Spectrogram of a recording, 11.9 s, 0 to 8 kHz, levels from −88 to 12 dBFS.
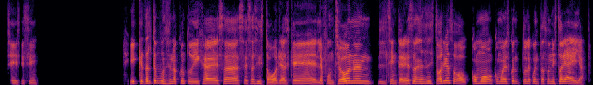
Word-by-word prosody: Sí, 150 -2 -3
sí, 150 - -8
sí. 145 -1 -8 1.8
¿Y 170 0 +1
qué 190 - +1
tal 195 +1 0
te 225 - +3
funciona 185 -4 -4
con 210 -2 -7
tu 175 - -2
hija 155 -1 +4
esas-esas 165 +1 0
historias? 150 -1 -1
¿Qué 155 -2 +3
le 155 +2 +1
funcionan? 195 +4 +1
¿L 160 -3 -10
se 170 - -1
interesa 155 +5 +1
en 180 - -3
esas 200 +2 -6
historias, 200 +6 0
o, 155 -7 -2
cómo 175 0 -1
cómo 180 +3 -5
es 185 0 -1
cuando 195 -5 -6
tú 170 - -3
le 175 - +1
cuentas 180 0 -6
una 185 0 -4
historia 185 0 +3
a 165 - +5
ella? 150 0 -1
170 Hz, 170 wpm, -23 LUFS, 155-185 Hz, 1.8 s, a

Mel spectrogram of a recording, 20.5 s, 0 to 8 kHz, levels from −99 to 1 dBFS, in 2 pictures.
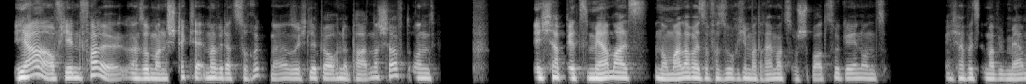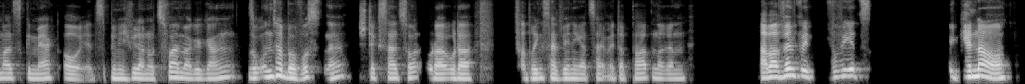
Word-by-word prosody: Ja, 160 +1 +8
auf 125 0 0
jeden 145 0 +4
Fall. 140 - +1
Also, 135 -1 +2
man 130 -1 +1
steckt 165 +6 -2
ja 145 - +1
immer 150 +1 +2
wieder 135 -2 0
zurück, 135 +10 -7
ne? 120 - -6
Also, 135 0 -4
ich 130 0 -6
lebe 140 -2 0
ja 130 - +2
auch 125 - -4
in 135 - 0
'ner 125 - -1
Partnerschaft 155 - -3
und 140 -5 -3 0.9
ich 145 +1 +1
habe 155 -1 +3
jetzt 140 0 +1
mehrmals 145 +1 +4
normalerweise 135 +2 +2
versuche 135 0 -4
ich - - -9
immer 130 -2 0
dreimal 120 +2 -3
zum 120 -3 -14
Sport 115 +2 -7
zu 140 +5 -5
gehen 135 +1 -4
und 125 -2 -7 0.6
ich 135 0 -10
habe 135 0 0
jetzt 135 - -8
immer 130 -2 -1
mehrmals 130 +3 -3
gemerkt: 135 +1 -3
„Oh, 120 -3 -2
jetzt 105 +1 -13
bin 135 - -1
ich 125 -2 -3
wieder 135 -2 +1
nur 120 - -3
zweimal 150 -4 0
gegangen.“ 130 +7 -3
So 145 0 -1
unterbewusst, 160 -4 +2
ne? 165 +8 -4
Steckst 140 -1 -7
halt 140 -1 0
zurück 150 +3 -4
oder 130 0 +1
oder 130 -1 +1 0.4
verbringst 135 0 -2
halt 130 -3 0
weniger 130 -2 -1
Zeit 125 +1 -6
mit - - -8
der 120 - -3
Partnerin. 130 -1 -4 0.7
Aber 165 +3 +6
wenn 205 +1 +6
wir 175 -3 +2 0.2
wo 165 +4 -6
wir 195 - +1
jetzt 200 0 0 0.8
genau. 170 -2 +5
135 Hz, 210 wpm, -22 LUFS, 130-150 Hz, 0.9 s, Ja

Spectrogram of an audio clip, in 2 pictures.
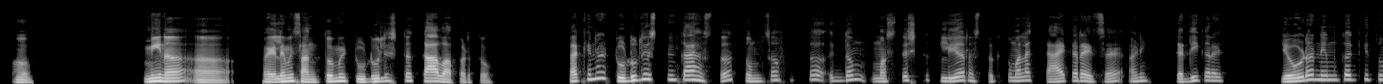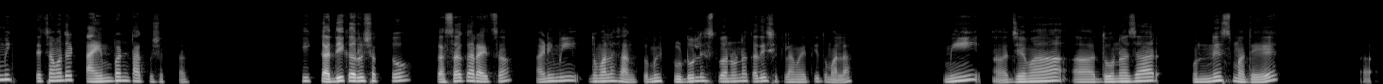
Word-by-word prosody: हं. 110 -2 +3 1.2
मी 150 +3 +11
ना 140 - +11
अ, 100 - +2 0.3
पहिलं 120 +2 +7
मी 155 - +7
सांगतो 120 +2 +4
मी 160 +2 +7
टु 120 - +4
डू 135 +2 +6
लिस्ट 155 +3 -1
का 145 0 +10
वापरतो? 105 -6 +1 0.8
का 150 - +6
की 235 - 0
ना 285 +3 +3
टु 150 -2 +6
डू 195 - +7
लिस्ट 235 0 0
काय 210 0 +5
असतं 170 +1 -3
तुमचं 145 +8 -3
फक्त 200 -1 -8
एकदम 200 +8 -3 0.2
मस्तिष्क 185 +8 -6
क्लिअर 170 -1 0
असतं 135 -3 -8
की 140 - -22
तुम्हाला 165 +3 -1 0.2
काय 130 +3 +1
करायचंय 140 -4 0
आणि 150 +5 -3 0.3
कधी 135 +9 0
करायचं. 175 -2 -4 0.6
एवढं 165 +11 +5
नेमकं 210 +1 0
की 225 - -5
तुम्ही 220 +1 -1
त्याच्यामध्ये 175 +2 -3
टाईम 135 +3 +1
पण 175 0 -1
टाकू 145 -5 -5
शकता. 115 -3 -15 1.2
की 160 - -3
कधी 135 +6 +5
करू 165 -1 +4
शकतो? 160 0 -5 0.4
कसं 120 +6 0
करायचं? 145 -1 -1 0.3
आणि 125 +5 -3
मी 180 +3 -3 0.2
तुम्हाला 145 +3 -1
सांगतो, 115 -6 -6
मी 145 +5 -2
टु 125 - -1
डू 145 - 0
लिस्ट 160 -3 -6
बनवणं 140 +3 -2
कधी 150 +4 -2
शिकला 120 -6 -8
माहिती 115 +4 -7
तुम्हाला? 105 -3 -6 1.0
मी 150 +5 0 0.3
अ, 100 - -7
जेव्हा 135 +3 +1 0.3
अ, 115 +1 -4
2019 140 +3 -2
मध्ये 125 - -1 0.9
अ, - - -14
150 Hz, 150 wpm, -21 LUFS, 130-170 Hz, 1.2 s, मी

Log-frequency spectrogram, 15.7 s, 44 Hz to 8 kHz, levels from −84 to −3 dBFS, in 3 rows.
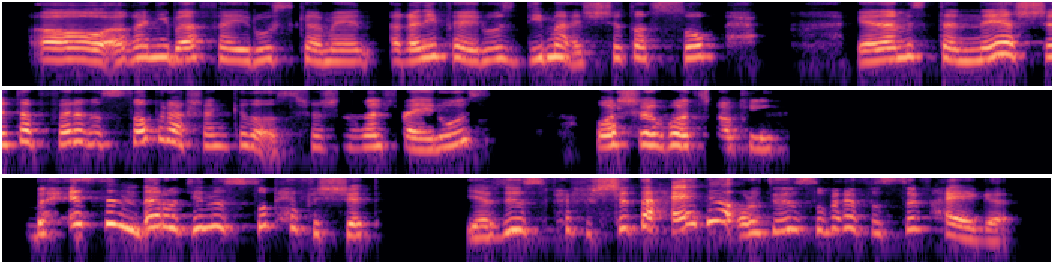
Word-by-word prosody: آه 230 -2 +4
أغاني 265 +4 -1
بقى 235 0 +2
فيروز 230 0 -3
كمان، 205 -2 -5
أغاني 215 +6 +1
فيروز 235 -2 -2
دي 225 +5 -6
مع 275 -1 +1
الشتا 185 +9 -5
الصبح 265 - -1 0.4
يعني 205 +3 +5
أنا 240 - +3
مستنية 260 +1 +2
الشتا 310 -1 +1
بفارغ 325 -1 -1
الصبر 315 +5 +2
عشان 255 -5 -2
كده 260 +1 -4
أصلًا، 235 -1 -11
عشان 230 0 -14
أشغل 245 +1 -1
فيروز 255 - -2 0.5
وأشرب 275 +1 +2
hot - - -7
.chocolate 220 -4 -8 1.5
باحس 470 -1 +2
إن 345 - +2
ده 380 - +5
روتين 380 0 +1
الصبح 400 0 -2
في 355 - -14
الشتا، 245 -3 -2 0.4
يعني 205 +1 -3
روتين 315 - +1
الصبح 320 0 -5
في 315 - -15
الشتا 360 +7 +3
حاجة، 275 -2 +4
وروتين 275 +5 -2
الصبح 350 +1 -2
في 345 - -11
الصيف 300 +7 -5
حاجة، 180 - -1
260 Hz, 170 wpm, -22 LUFS, 230-325 Hz, 1.5 s, يعني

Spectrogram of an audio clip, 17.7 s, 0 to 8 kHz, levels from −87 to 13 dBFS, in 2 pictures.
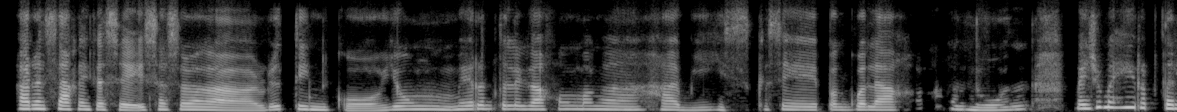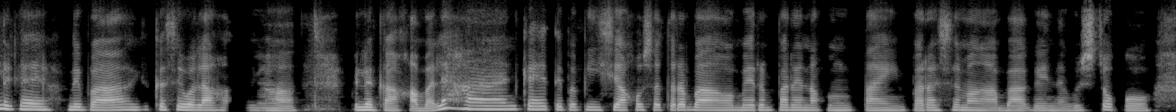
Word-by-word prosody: Para 255 0 +6
sa'kin 235 -3 +4
kasi 195 -4 +3
isa 215 +1 -1
sa, 215 0 +1
ah, 175 -6 +5
routine 215 -1 0
ko 150 -3 -2
'yung 220 +1 0
meron 250 +3 0
talaga 235 -2 +2
akong 240 +1 -5
mga 220 -3 -1
hobbies, 185 -2 -4
kasi 210 -3 -3
'pag 195 -1 -4
wala 195 -2 +3
ako 190 - -15 0.4
nun 175 +1 -1 0.5
medyo 280 +6 +3
mahirap 355 -3 +3
talaga, 255 -5 +3
eh, 210 -1 +2
'di 200 - +1
ba, 185 +1 +3 0.2
kasi 205 -1 0
wala 175 -2 +3
kang, 165 -1 -15
ah, 155 -2 -2 0.5
pinagkakaabalahan 230 - +2
kahit, 220 -2 -1
'di - - -3
ba, 190 - -1
busy 190 -1 -1
ako 195 +2 -3
sa 185 -1 -4
trabaho, 180 -2 +1
meron 175 0 -2
pa 180 0 -1
rin 175 -1 -2
akong 165 0 -7
time 160 0 -4
para 175 +1 -2
sa 180 -1 -4
mga 160 -2 -1
bagay 155 0 -3
na 150 -1 -8
gusto 165 +6 -3
ko. 155 -3 -6
195 Hz, 165 wpm, -20 LUFS, 170-225 Hz, 0.5 s, Para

